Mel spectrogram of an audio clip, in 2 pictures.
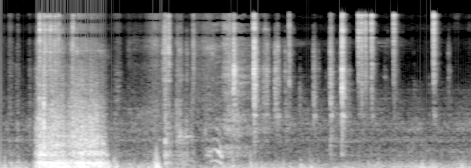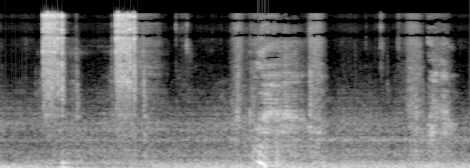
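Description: Handling noises from an oil change under a truck. About half a second in, a loud scrape lasts about a second, the plastic drain pan being slid over concrete. Then come scattered clicks and knocks of a wrench at the oil pan's drain plug as the plug is put back in, and a brief vocal sound near the end.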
